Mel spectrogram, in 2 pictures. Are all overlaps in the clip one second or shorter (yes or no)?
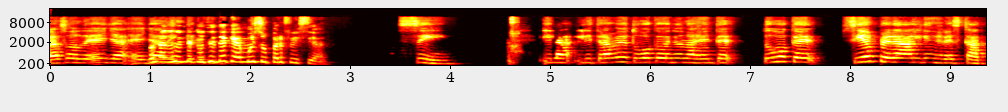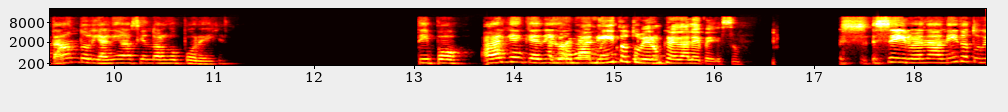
no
